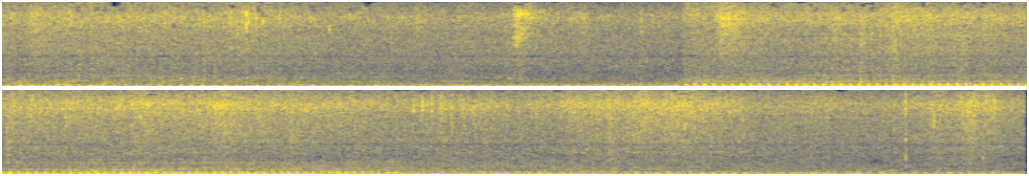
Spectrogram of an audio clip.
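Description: A motor vehicle engine running steadily, growing louder about three and a half seconds in and easing off after, with voices in the background.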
